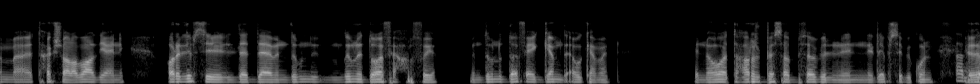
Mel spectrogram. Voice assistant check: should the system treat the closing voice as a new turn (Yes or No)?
No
